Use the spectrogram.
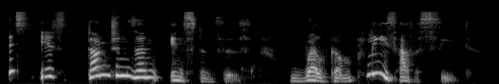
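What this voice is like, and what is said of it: Posh old English accent. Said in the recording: “done in a very posh old English accent”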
